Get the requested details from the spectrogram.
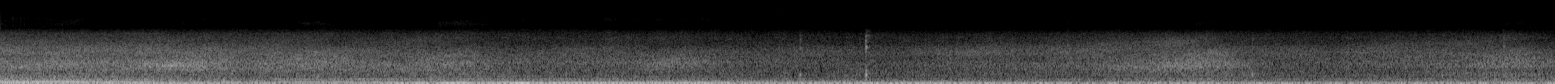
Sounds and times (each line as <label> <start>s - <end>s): Traffic on and below a bridge 0.0s - 15.5s
road works 0.0s - 15.5s
trucks delivering asphalt waiting for discharging 0.0s - 15.5s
